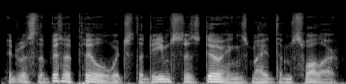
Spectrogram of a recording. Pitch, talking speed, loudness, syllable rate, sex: 95 Hz, 210 wpm, -18 LUFS, 4.7 syllables/s, male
